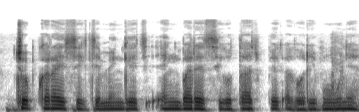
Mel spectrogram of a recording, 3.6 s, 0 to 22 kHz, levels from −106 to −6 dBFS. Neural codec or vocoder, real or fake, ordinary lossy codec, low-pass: none; real; none; none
